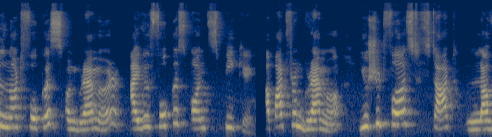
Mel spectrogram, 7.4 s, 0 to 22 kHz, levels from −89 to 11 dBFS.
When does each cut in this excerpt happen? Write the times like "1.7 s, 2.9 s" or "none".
3.8 s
